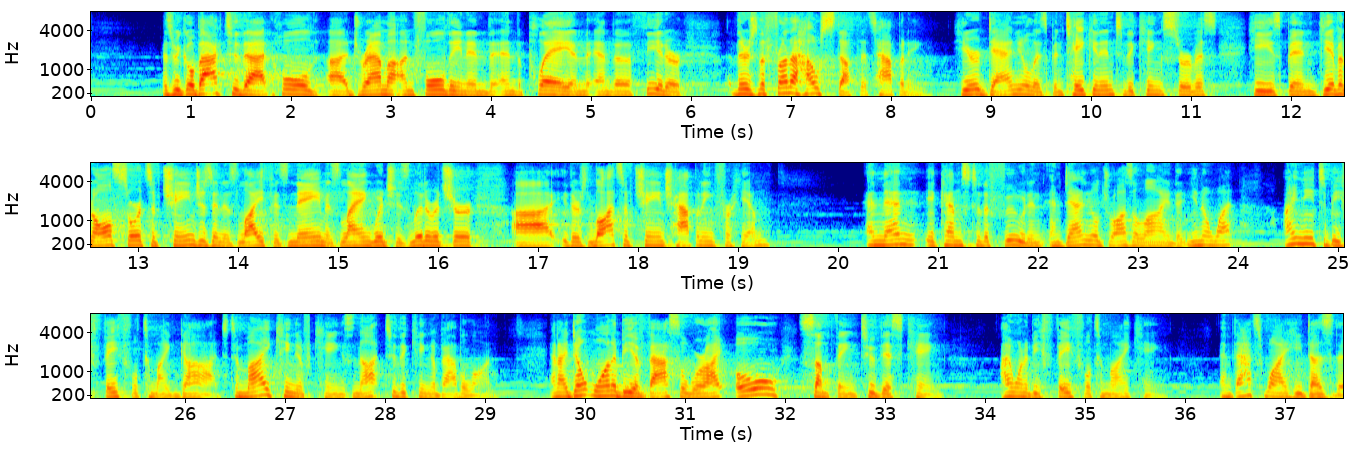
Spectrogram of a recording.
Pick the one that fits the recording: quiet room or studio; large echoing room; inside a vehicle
large echoing room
